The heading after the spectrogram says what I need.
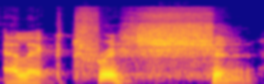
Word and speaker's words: electrician: However, when we talk about the person's job, it is electrician. So the C in the word becomes a sh sound.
